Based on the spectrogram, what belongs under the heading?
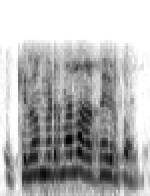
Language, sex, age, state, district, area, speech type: Kannada, male, 45-60, Karnataka, Belgaum, rural, conversation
